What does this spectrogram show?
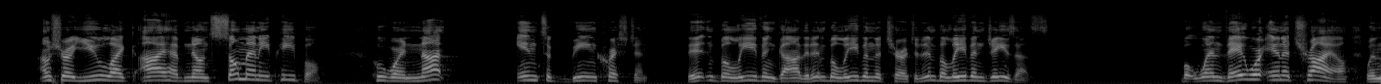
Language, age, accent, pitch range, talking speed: English, 40-59, American, 145-200 Hz, 175 wpm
